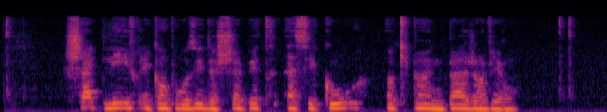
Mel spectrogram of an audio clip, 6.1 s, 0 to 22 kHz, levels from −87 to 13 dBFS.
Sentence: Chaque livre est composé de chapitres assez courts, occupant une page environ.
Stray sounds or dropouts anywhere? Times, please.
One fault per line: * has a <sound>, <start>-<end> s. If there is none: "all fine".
all fine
